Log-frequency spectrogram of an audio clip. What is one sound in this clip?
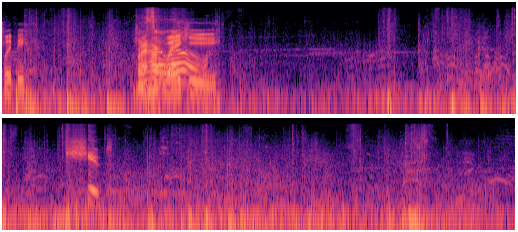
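A rifle fires repeated sharp shots in a video game.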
